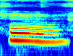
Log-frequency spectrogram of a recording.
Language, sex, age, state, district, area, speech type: Bengali, male, 18-30, West Bengal, Darjeeling, urban, spontaneous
